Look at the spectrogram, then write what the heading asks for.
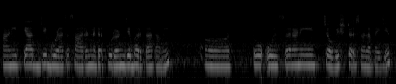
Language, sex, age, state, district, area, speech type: Marathi, female, 18-30, Maharashtra, Pune, urban, spontaneous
